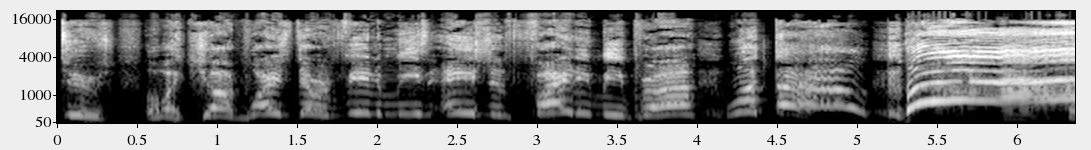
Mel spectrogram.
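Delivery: high panicked shouting; panicked yelling. Acted. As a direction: scream like you're being attacked. Pretend fight, panicked reaction.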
